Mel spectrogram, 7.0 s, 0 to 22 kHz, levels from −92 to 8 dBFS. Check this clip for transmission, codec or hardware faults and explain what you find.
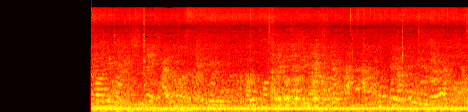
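There's one fault here, a cut-off start. The first 1.37 s are digital silence, then sound jumps in mid-event with no attack, because capture began late.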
